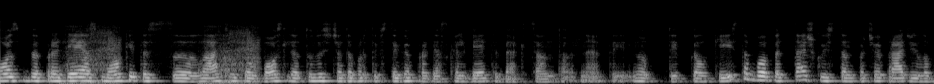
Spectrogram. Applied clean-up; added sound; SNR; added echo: none; Growling; 13 dB; reverberation time 0.4 s.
